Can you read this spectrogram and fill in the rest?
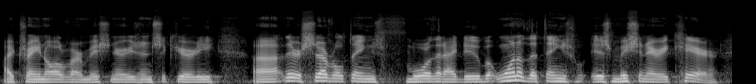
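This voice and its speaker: Older Southern male missionary, sixties, relaxed conversational church talk with light humor. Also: mid-range voice, brisk. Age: 60s. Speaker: missionary guest speaker.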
